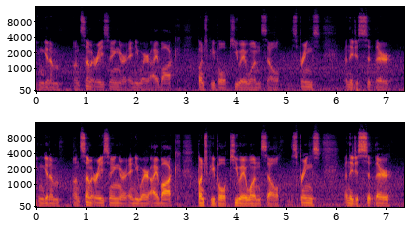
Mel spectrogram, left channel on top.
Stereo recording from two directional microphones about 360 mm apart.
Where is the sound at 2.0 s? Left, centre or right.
Right.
